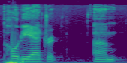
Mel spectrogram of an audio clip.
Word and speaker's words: podiatric: Podiatry and podiatric medicine mean basically the same thing. Okay, I got that, but it's pronounced podiatric. Yes, sir. Okay. Kind of like tomato. The other tomato.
